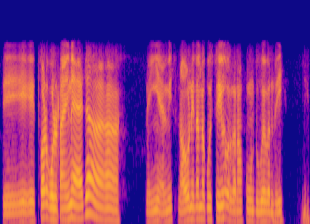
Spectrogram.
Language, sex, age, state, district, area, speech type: Dogri, male, 18-30, Jammu and Kashmir, Udhampur, urban, conversation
